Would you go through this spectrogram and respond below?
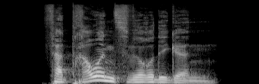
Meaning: inflection of vertrauenswürdig: 1. strong genitive masculine/neuter singular 2. weak/mixed genitive/dative all-gender singular 3. strong/weak/mixed accusative masculine singular
- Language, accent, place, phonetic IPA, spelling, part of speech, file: German, Germany, Berlin, [fɛɐ̯ˈtʁaʊ̯ənsˌvʏʁdɪɡn̩], vertrauenswürdigen, adjective, De-vertrauenswürdigen.ogg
